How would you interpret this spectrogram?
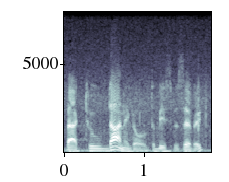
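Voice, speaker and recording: Animated low-voiced American radio announcer man. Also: fast talker. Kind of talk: 1940s radio announcing, scripted sponsor narration. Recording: muffled, hissy 1940s radio broadcast.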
